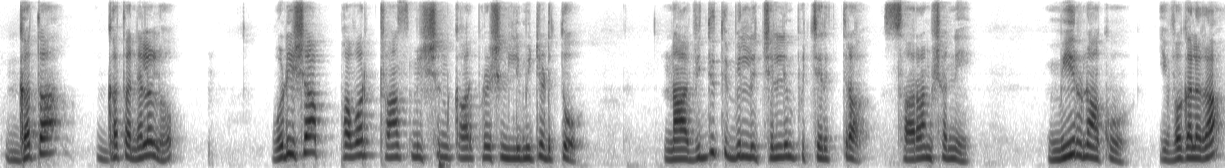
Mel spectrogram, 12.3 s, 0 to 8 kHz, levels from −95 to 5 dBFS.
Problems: background sounds at intervals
